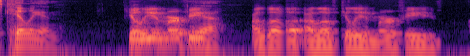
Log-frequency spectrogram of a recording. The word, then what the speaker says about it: Cillian: Is it Cillian Murphy? How do you pronounce it? I think it's Killian.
